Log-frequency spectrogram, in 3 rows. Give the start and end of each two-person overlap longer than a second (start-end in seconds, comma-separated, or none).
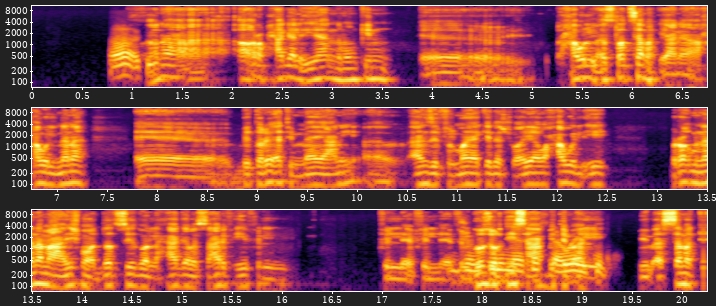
17.9-19.2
